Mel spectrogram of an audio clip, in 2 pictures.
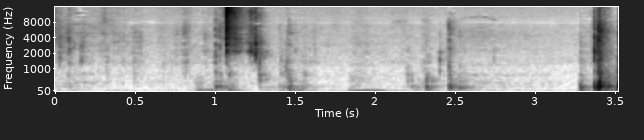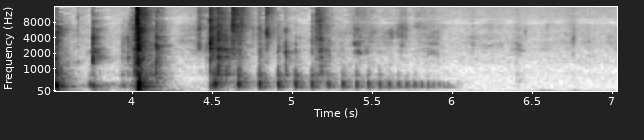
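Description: Plastic parts click and snap as they are handled.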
